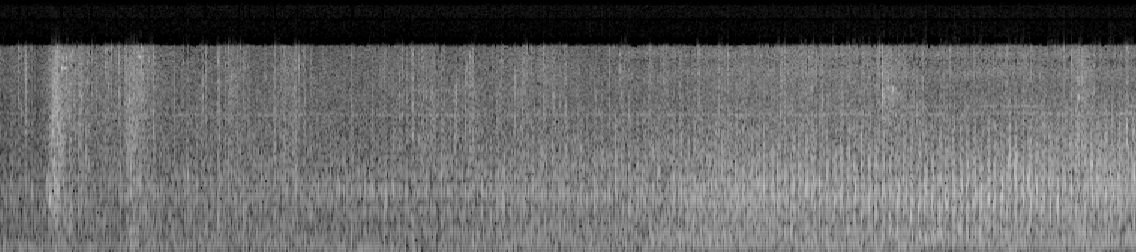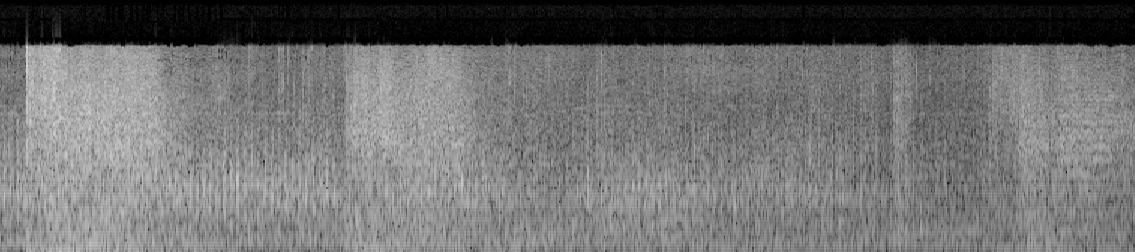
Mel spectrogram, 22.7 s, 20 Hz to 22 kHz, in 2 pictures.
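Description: A Pave Low helicopter killstreak in Modern Warfare 3 on the Wii attacks with sustained heavy gunfire, rumbling blasts and a loud explosion midway, dense and continuous throughout.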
